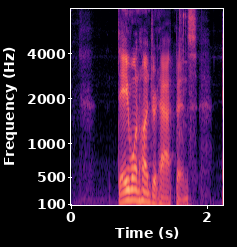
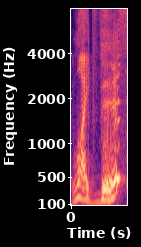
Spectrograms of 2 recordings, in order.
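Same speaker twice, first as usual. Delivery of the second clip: loud innocent question; 3 semitones higher, 12 dB louder than usual. Retold or imitated. Gaku pressing the device.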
